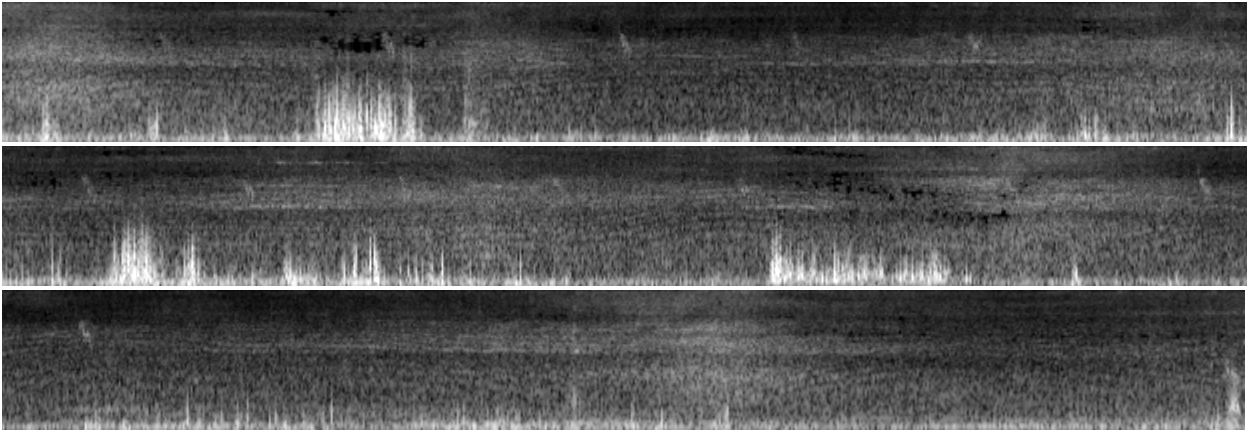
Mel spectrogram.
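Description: Wind buffeting the microphone in gusts, with three stronger swells spread through, over a steady hiss.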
